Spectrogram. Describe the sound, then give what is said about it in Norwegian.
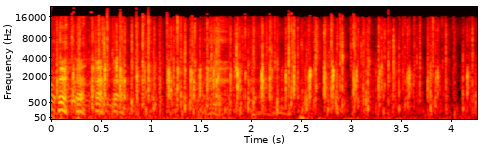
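An audience applauds two men introduced as keen runners, dense rapid clapping sustained throughout at fairly strong level, with a faint murmur of voices mixed in. “De eh, kommer Applaus.”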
